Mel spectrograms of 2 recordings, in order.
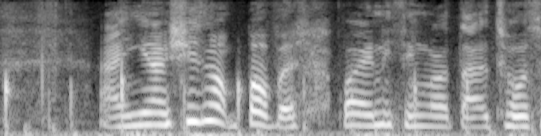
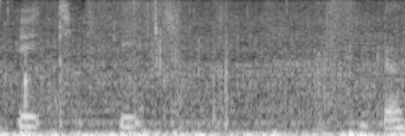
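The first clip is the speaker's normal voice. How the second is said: whispered, soothing the horse; soft coaxing whisper; 5 dB quieter, much slower than usual. Real, not acted. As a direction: hush it to the pony. Soothing horse while she grazes.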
